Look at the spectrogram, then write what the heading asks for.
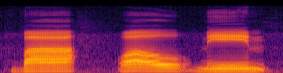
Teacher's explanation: দুই ঠোঁট হইতে উচ্চারিত হয় নরম করে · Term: 15 নাম্বার মাখরাজ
